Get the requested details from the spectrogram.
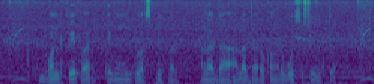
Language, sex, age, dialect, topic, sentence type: Bengali, male, 25-30, Standard Colloquial, agriculture, statement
